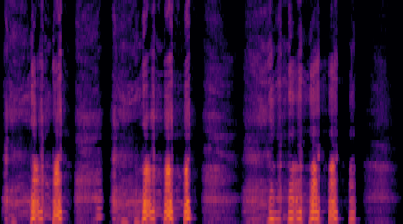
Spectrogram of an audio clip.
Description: Human Female Laughing

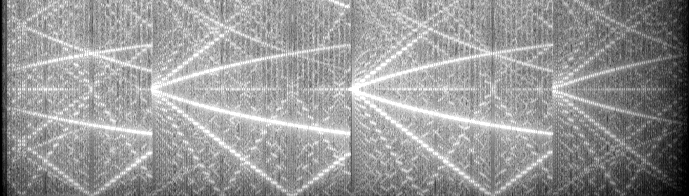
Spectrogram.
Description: Title Transition Data Transmission Computer; Production Element Title Transition

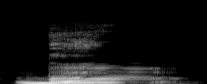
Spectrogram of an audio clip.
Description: Monster; Membrans; Monster Pack 01; GDC Game Audio Bundle

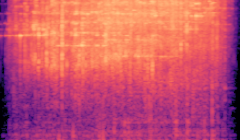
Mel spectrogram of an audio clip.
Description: Weapon Glass Drag Sledgehammer On Broken Glass; AdobeCC

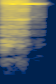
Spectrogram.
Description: Multimedia Internet CD-Rom Flash Ding

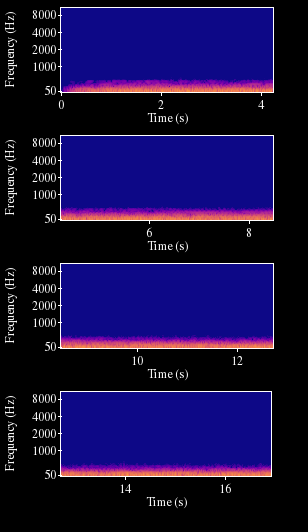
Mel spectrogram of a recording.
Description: Drone Ominous Ethereal Dark; Production Element Imaging; AdobeCC

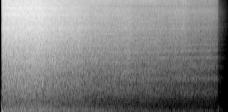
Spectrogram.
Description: Industry Tool Air Escaping From Air Compressor

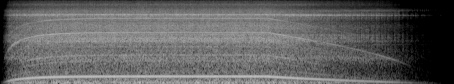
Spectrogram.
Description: Industry Engine Power Saw

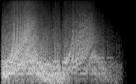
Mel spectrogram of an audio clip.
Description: Flash Whoosh Multiple; Multimedia Internet CD-Rom Flash

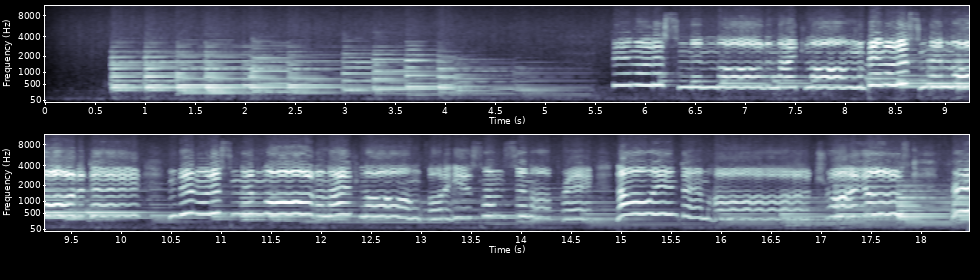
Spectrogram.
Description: Spiritual; Hard trials; Spirituals

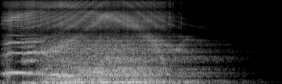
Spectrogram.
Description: Title Transition Communication Distortion; Adobe; Production Element

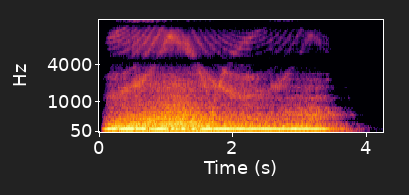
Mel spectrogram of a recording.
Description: Transition Electrical Distortion; Production Element Title Transition

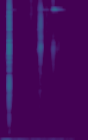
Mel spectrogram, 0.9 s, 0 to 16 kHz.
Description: Weapon Bullet Shell 40 Drop On Leaves; AdobeCC

